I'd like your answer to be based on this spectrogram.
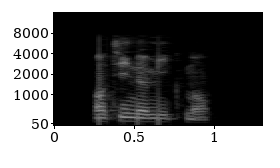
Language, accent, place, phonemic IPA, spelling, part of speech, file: French, France, Lyon, /ɑ̃.ti.nɔ.mik.mɑ̃/, antinomiquement, adverb, LL-Q150 (fra)-antinomiquement.wav
- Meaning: antonymously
